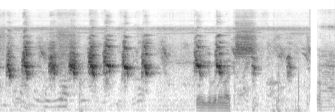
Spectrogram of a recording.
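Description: Chicken clucking in a rapid run of short calls, about five a second, that stops about two seconds in. A brief voice follows a little later.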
